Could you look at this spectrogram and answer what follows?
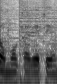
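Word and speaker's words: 母影: 泣きたくなるほど嬉しい日々に」などがございますそして 1 月の 29 日に新潮社より刊行されました「面影」がですね、はい、母の影」と書いて「面影」と読む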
